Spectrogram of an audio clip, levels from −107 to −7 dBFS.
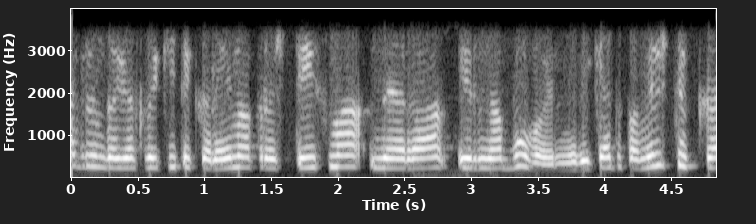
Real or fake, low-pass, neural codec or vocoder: real; 3.6 kHz; none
